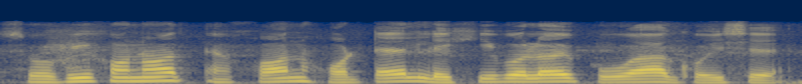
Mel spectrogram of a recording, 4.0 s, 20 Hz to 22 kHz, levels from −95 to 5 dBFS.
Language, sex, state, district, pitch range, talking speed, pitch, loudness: Assamese, male, Assam, Kamrup Metropolitan, 125-165 Hz, 90 wpm, 150 Hz, -14 LUFS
